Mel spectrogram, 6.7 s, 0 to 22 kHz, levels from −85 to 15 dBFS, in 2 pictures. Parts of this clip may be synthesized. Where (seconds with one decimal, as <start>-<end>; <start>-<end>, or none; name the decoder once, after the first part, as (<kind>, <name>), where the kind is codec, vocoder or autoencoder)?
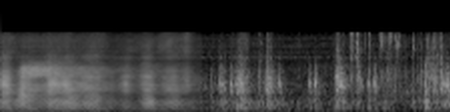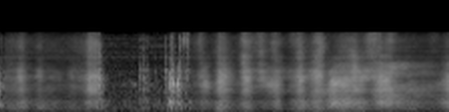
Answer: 0.0-1.5 (vocoder, Vocos); 3.4-4.1; 4.8-6.7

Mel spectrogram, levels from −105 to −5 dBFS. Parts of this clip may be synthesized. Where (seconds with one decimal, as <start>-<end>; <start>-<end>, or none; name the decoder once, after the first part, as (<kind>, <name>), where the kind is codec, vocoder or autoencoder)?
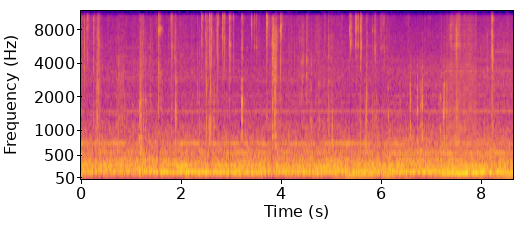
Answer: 7.3-7.9 (vocoder, Vocos)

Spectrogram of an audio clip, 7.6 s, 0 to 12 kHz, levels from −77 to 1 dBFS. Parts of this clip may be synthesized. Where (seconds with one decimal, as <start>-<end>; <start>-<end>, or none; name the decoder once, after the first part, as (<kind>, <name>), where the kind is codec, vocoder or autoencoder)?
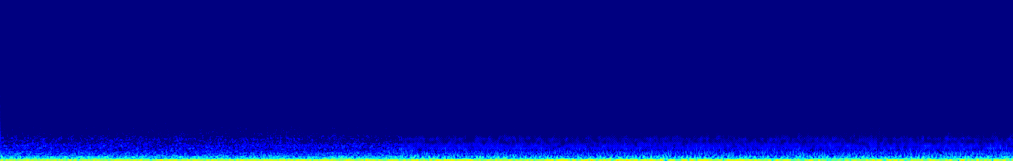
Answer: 3.0-7.6 (vocoder, Vocos)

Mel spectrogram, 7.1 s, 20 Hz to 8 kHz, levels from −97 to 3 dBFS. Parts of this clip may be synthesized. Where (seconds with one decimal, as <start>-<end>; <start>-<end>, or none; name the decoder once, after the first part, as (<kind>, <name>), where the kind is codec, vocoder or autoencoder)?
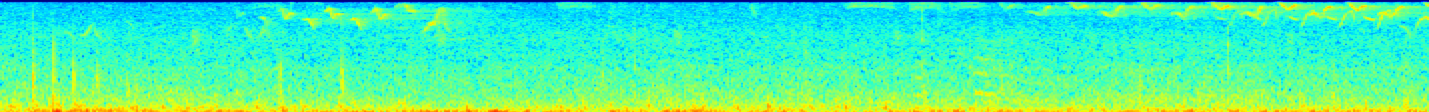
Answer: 0.8-1.4 (vocoder, Vocos); 2.0-6.3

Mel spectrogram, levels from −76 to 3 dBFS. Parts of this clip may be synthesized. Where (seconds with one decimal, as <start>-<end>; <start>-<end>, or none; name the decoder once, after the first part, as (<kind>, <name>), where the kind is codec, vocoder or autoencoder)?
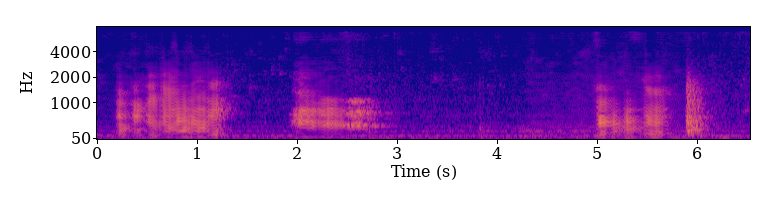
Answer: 0.0-1.2 (vocoder, Vocos); 2.0-2.5; 4.3-5.9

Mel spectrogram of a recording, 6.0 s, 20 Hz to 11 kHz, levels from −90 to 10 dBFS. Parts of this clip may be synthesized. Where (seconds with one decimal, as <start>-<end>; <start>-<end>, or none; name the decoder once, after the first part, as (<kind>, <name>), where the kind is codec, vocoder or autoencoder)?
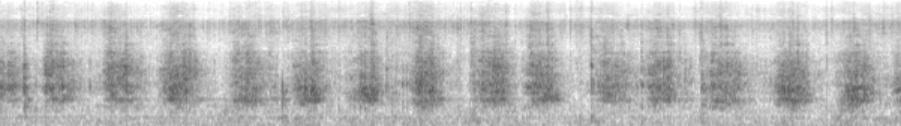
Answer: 1.8-2.7 (vocoder, Vocos); 3.5-6.0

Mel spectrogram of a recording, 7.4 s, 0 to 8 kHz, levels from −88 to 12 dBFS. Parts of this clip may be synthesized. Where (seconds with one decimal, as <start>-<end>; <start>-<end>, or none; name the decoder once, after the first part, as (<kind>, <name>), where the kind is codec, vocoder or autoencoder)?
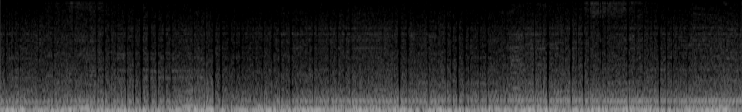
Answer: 0.4-4.4 (vocoder, Vocos)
